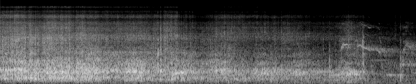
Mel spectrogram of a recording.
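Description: Skateboard wheels roll and rumble over rough asphalt.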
